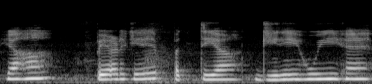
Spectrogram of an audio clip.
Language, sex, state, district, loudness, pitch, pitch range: Hindi, female, Madhya Pradesh, Bhopal, -15 LUFS, 240 Hz, 225-255 Hz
